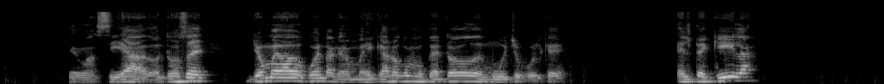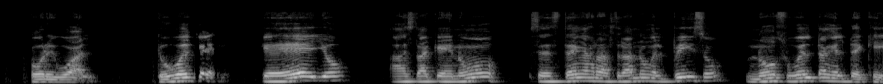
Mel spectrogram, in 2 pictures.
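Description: No technical faults are audible anywhere in the speech recording.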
